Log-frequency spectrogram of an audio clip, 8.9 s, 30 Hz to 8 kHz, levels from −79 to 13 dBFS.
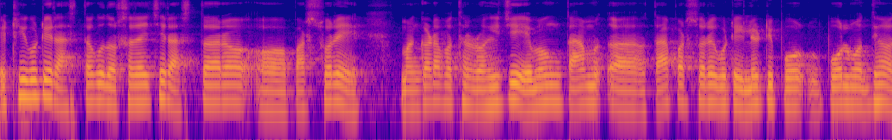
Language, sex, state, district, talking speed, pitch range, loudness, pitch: Odia, male, Odisha, Khordha, 130 wpm, 120-140 Hz, -15 LUFS, 130 Hz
